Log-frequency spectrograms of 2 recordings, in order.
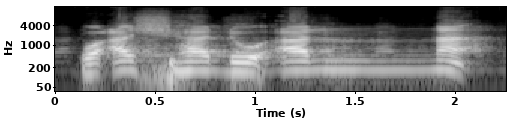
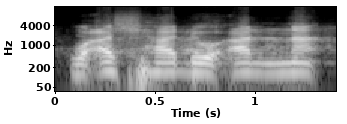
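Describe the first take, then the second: First: The double n is held nasally for longer. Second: The double n is cut short without holding. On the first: The speaker calls it right. "itu ditahan sedikit lah" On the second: The speaker calls it wrong. "Jangan dibaca ... Salah"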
